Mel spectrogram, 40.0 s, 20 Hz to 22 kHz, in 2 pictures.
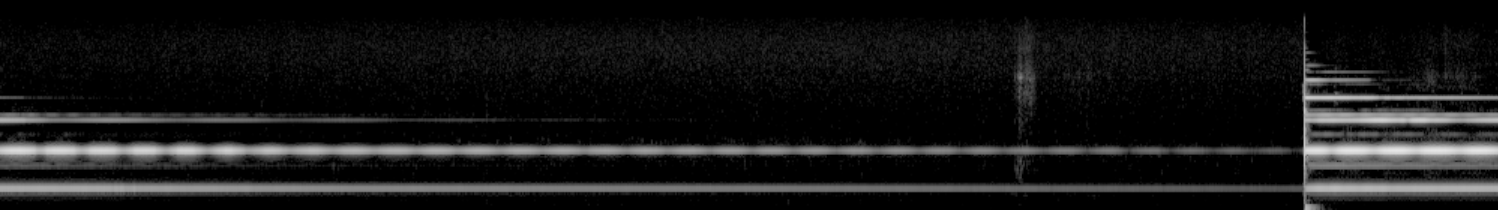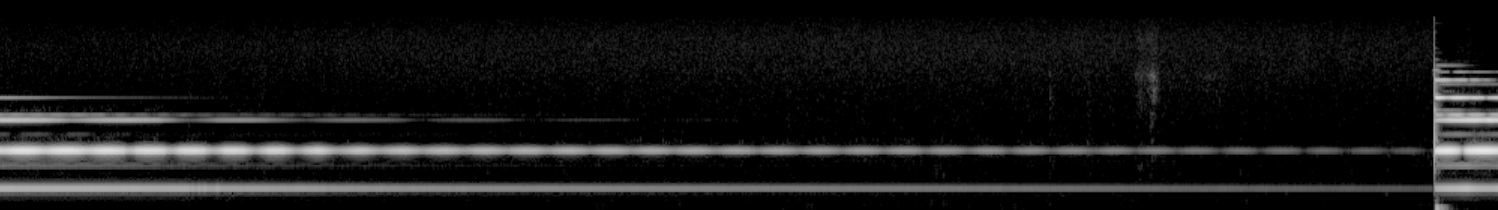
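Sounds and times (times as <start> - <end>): singing bowl ringing: 0.0 - 39.9.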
